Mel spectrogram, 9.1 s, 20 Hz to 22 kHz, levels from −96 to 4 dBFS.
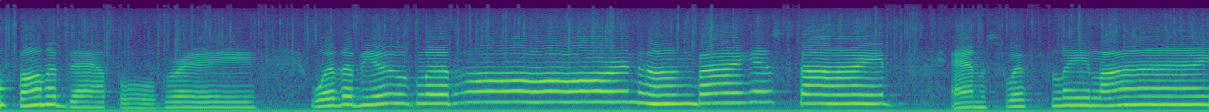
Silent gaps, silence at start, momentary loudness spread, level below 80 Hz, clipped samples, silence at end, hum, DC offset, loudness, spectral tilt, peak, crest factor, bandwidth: none; 0 s; 13 LU; -30 dBFS; under 0.1%; 0 s; none; under 0.1%; -15 LUFS; -5.5 dB/octave; -2 dBFS; 14 dB; 15.5 kHz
